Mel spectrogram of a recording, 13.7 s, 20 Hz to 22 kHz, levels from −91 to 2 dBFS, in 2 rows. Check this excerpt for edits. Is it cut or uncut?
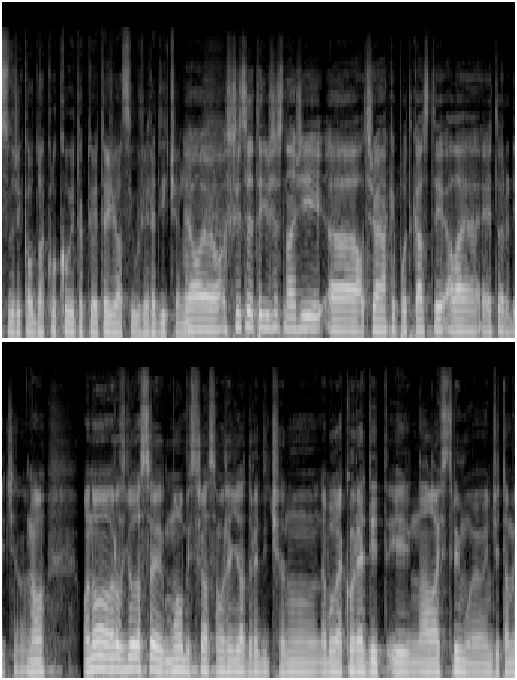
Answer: uncut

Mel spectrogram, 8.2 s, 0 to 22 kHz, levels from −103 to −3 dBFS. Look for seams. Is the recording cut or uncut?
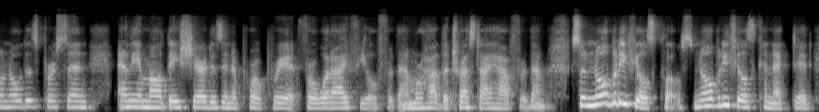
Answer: uncut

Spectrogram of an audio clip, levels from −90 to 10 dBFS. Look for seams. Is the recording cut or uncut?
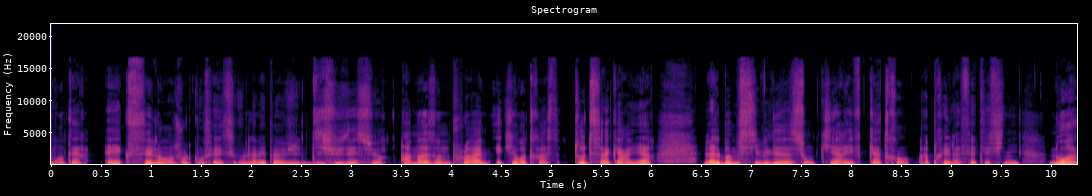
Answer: uncut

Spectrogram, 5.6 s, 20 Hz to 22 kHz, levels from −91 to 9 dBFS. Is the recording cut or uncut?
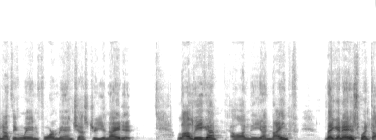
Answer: uncut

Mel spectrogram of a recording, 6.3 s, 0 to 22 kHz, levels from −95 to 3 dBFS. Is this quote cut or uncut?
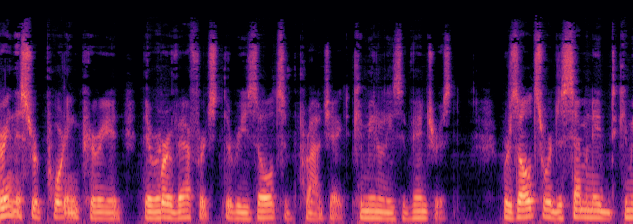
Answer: cut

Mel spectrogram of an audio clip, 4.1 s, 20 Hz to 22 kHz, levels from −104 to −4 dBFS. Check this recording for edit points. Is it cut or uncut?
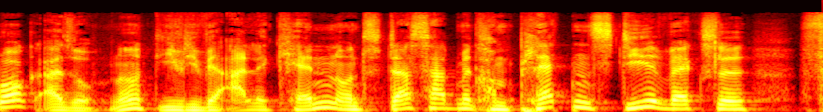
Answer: cut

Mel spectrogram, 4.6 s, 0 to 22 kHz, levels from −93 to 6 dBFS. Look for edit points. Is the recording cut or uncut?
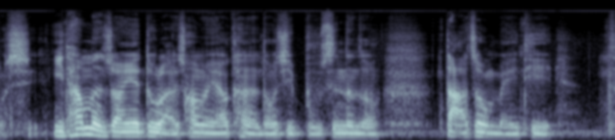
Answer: cut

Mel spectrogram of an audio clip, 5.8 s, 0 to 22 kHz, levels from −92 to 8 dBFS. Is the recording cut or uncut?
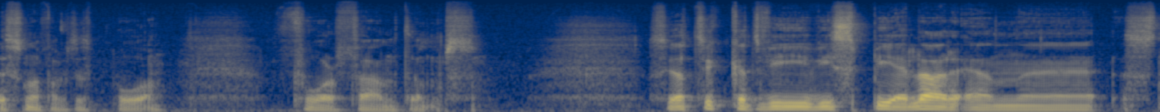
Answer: uncut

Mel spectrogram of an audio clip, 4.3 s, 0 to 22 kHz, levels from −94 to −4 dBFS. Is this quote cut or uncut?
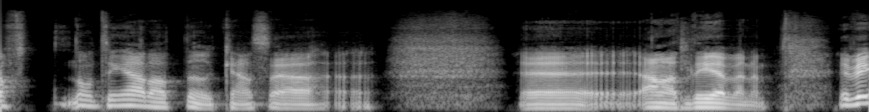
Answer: uncut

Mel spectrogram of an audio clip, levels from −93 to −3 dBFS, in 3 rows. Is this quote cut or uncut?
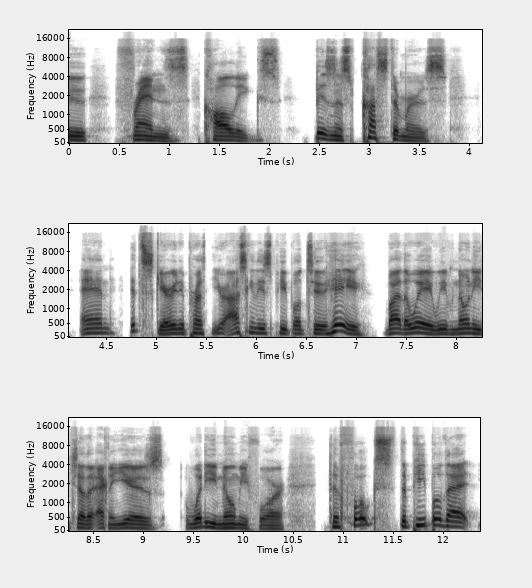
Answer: cut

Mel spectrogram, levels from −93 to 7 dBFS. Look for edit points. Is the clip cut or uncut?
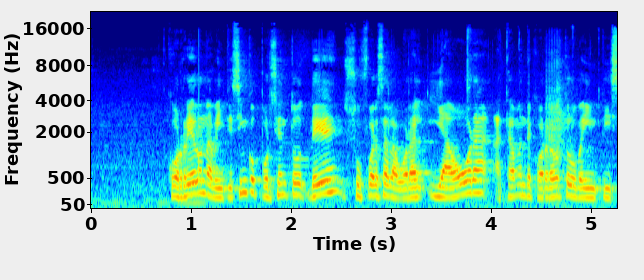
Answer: uncut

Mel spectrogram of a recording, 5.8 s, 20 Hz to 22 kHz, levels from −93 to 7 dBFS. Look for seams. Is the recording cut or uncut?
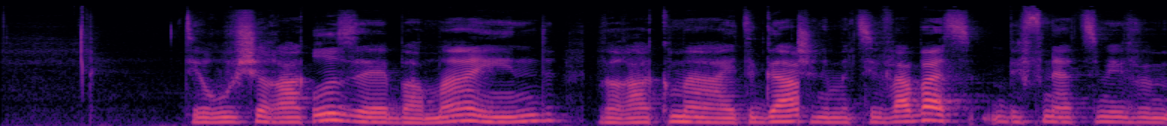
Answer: cut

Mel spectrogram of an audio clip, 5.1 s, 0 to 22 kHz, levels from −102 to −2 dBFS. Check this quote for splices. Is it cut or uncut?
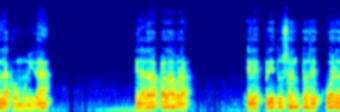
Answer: cut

